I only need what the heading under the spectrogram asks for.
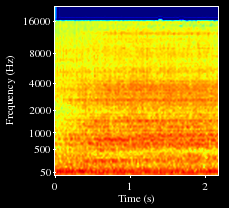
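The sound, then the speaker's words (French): The engine of a 1928 Buick car strains and fails to start, a loud, steady rumbling drone with heavy low-end vibration that holds unchanged throughout. “Je comprends pas pourquoi elle veut pas démarrer. Jacob, combien tu l'as payé? Oh, ta gueule, Goldman, m'agresse pas devant ma voiture, c'est une Buick de 1928.”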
